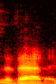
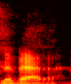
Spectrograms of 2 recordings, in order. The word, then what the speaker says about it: Nevada: of the first things I had to heart trade myself on was it's Nevada, you dummy. Yeah. Right. It's Nevada.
